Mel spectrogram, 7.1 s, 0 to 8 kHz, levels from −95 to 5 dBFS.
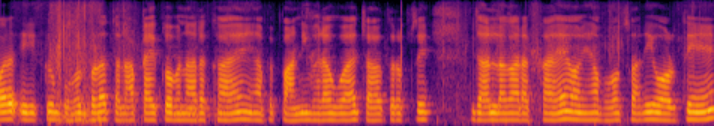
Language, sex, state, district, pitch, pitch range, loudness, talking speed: Hindi, female, Odisha, Sambalpur, 160 Hz, 155-170 Hz, -18 LUFS, 245 wpm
